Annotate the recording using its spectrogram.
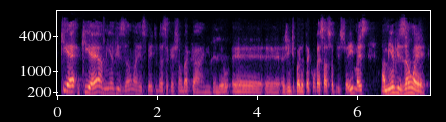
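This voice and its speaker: A man's voice: medium pitch, big pitch swings, brisk, hardly any pauses, a little mellow, husky. A man with a Brazilian accent hosting a casual interview, enthusiastic and often repeating words as he thinks. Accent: Brazilian Portuguese. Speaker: interview host. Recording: dull lo-fi audio.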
